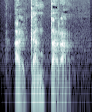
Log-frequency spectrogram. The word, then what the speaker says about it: Alcantara: Word pronunciation, a word from Spanish. Originally, Spanish pronunciation, Alcantara.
